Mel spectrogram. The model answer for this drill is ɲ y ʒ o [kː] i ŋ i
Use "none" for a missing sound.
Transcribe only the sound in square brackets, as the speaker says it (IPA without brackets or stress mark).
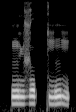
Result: kː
